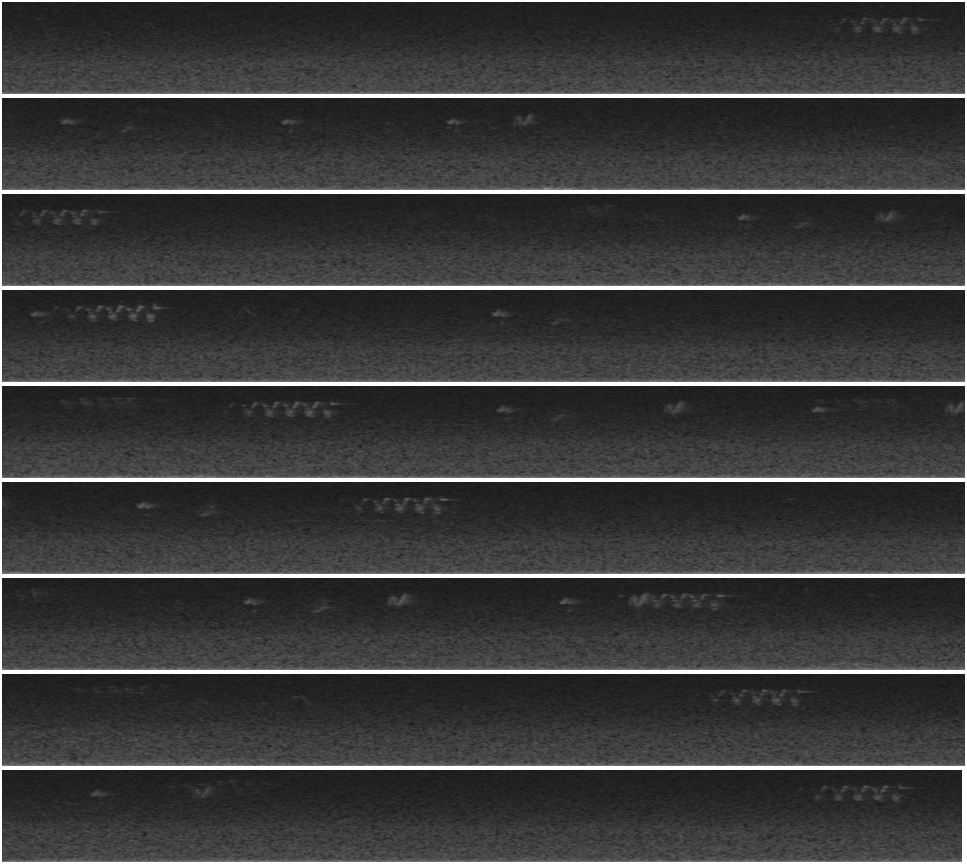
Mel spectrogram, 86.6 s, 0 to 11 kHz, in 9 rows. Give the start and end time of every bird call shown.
8.2s-9.7s: MacGillivray's Warbler (Geothlypis tolmiei)
9.7s-16.5s: Dusky Flycatcher (Empidonax oberholseri)
18.8s-21.3s: MacGillivray's Warbler (Geothlypis tolmiei)
26.5s-29.5s: Dusky Flycatcher (Empidonax oberholseri)
29.0s-31.1s: MacGillivray's Warbler (Geothlypis tolmiei)
33.3s-35.2s: Dusky Flycatcher (Empidonax oberholseri)
39.0s-40.5s: Wilson's Warbler (Cardellina pusilla)
40.4s-42.3s: MacGillivray's Warbler (Geothlypis tolmiei)
43.1s-46.8s: Dusky Flycatcher (Empidonax oberholseri)
47.9s-50.7s: Dusky Flycatcher (Empidonax oberholseri)
51.3s-53.3s: MacGillivray's Warbler (Geothlypis tolmiei)
59.9s-63.6s: Dusky Flycatcher (Empidonax oberholseri)
63.7s-65.6s: MacGillivray's Warbler (Geothlypis tolmiei)
74.4s-76.3s: MacGillivray's Warbler (Geothlypis tolmiei)
77.4s-79.6s: Dusky Flycatcher (Empidonax oberholseri)
84.4s-86.6s: MacGillivray's Warbler (Geothlypis tolmiei)

